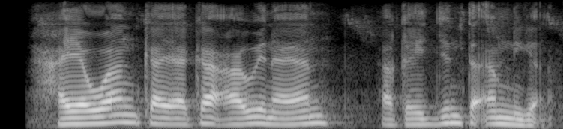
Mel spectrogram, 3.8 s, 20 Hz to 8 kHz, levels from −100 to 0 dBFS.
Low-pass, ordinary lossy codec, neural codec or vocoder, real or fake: none; none; none; real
